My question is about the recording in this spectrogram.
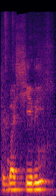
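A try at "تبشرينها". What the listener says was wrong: تبشرینہا. ہاں کو نیگلیکٹ کیا. تبشرینہ کو دیکھیں.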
